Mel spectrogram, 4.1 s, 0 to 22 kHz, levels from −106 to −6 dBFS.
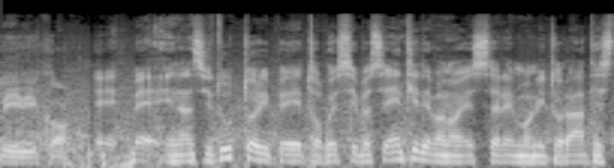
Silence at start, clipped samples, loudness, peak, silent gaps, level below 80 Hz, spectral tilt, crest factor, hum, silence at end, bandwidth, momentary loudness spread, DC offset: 0 s; under 0.1%; -23 LUFS; -12 dBFS; none; -44 dBFS; -3.5 dB/octave; 12 dB; none; 0 s; 16 kHz; 4 LU; under 0.1%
